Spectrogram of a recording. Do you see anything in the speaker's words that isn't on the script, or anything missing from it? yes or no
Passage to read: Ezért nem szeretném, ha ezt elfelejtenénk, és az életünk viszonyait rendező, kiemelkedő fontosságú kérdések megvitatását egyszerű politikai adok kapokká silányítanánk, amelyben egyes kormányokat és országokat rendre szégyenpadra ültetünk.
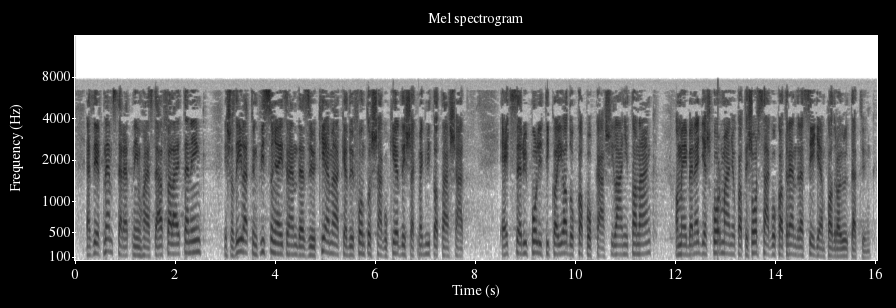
no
